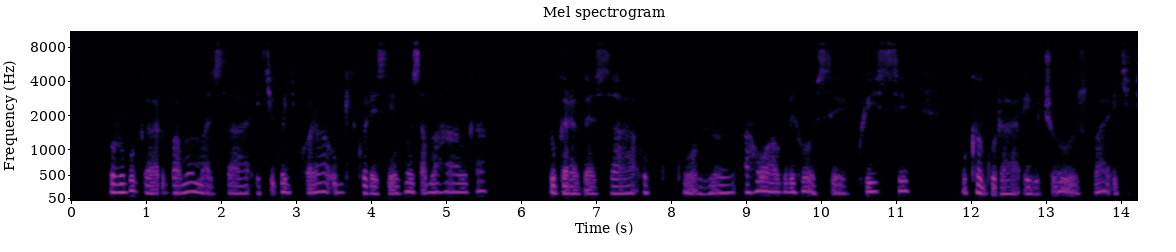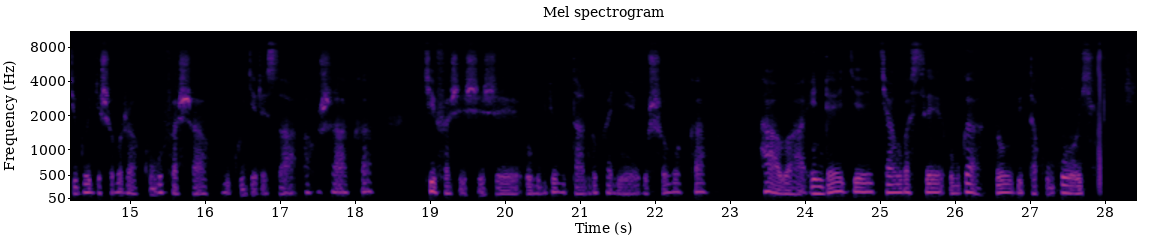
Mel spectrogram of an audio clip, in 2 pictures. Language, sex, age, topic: Kinyarwanda, male, 36-49, finance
